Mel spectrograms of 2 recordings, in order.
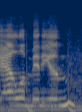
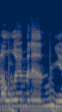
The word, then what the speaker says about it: aluminium: the people who say aluminium? I bet you say aluminium and not aluminum, No, I do say aluminum only because that's how it's spelled here in the USA.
